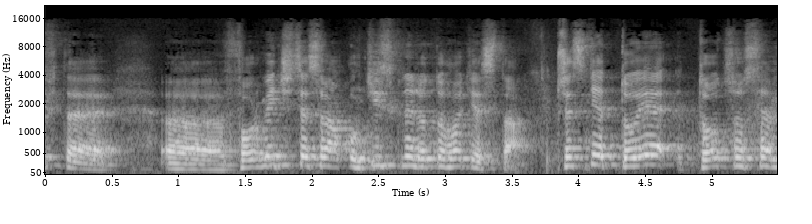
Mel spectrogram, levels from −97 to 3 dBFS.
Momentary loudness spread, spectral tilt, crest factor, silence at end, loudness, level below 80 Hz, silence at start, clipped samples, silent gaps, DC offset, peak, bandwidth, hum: 5 LU; -4 dB/octave; 16 dB; 0 s; -18 LUFS; -58 dBFS; 0 s; under 0.1%; none; under 0.1%; -2 dBFS; 15.5 kHz; none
